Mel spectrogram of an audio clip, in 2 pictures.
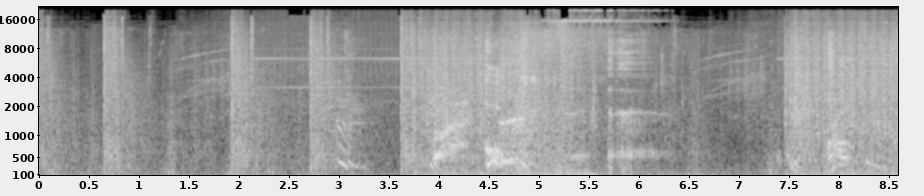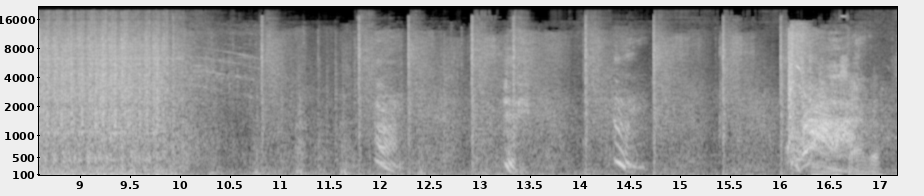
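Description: Rapid bursts from a Shredder minigun in Fallout 76 rattle in short, repeated volleys with pauses between, loud and close, mixed with impact thumps and enemy noise, and a voice talking at times.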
